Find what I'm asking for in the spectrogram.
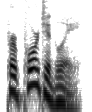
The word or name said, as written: purportedly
